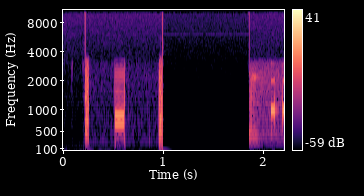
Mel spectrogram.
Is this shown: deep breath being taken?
no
